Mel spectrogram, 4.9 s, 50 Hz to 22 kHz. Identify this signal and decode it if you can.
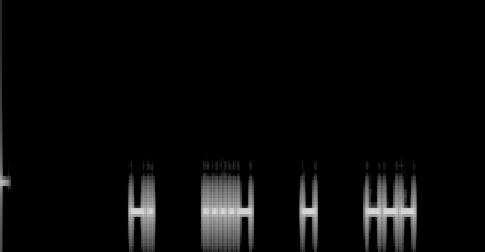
Morse code, heard as a keyed tone, about 28 wpm, spaced as for 13 wpm, 700 Hz. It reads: N4TO
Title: USA Call Signs - 4 Characters - 4x Character Spacing - 28wpm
